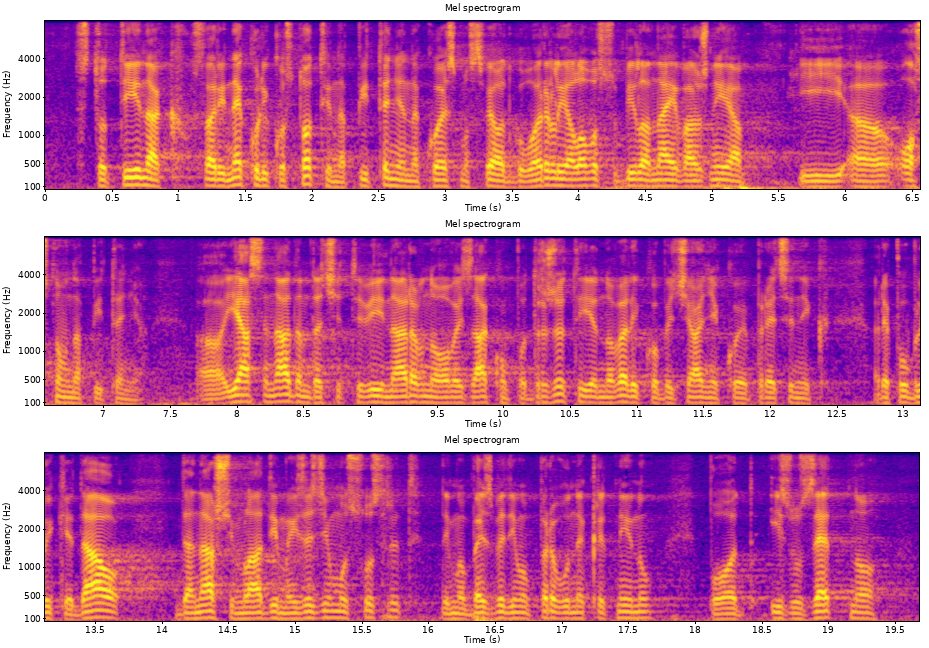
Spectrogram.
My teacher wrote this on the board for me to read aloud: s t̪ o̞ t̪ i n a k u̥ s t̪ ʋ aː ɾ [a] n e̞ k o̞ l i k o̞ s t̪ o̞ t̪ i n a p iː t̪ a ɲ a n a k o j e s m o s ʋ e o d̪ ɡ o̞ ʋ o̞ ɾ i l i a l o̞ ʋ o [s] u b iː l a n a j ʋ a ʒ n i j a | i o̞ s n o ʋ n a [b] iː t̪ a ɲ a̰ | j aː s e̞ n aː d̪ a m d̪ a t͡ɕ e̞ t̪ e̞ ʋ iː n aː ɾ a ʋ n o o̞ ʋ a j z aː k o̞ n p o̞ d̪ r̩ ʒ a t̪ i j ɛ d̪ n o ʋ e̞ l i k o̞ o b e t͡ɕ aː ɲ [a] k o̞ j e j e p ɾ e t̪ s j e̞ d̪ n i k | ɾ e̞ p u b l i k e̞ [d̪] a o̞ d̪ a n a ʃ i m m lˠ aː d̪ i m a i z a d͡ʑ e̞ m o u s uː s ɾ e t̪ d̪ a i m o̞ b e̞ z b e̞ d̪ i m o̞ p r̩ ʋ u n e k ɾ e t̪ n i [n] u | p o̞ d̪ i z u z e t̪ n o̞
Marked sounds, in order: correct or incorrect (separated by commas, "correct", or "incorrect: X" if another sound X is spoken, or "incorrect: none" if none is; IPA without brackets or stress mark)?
incorrect: i, correct, incorrect: p, incorrect: e, correct, correct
